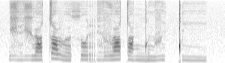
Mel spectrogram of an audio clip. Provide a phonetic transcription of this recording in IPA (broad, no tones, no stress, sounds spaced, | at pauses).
ʒ ɛ̤ ʒ ʉ tˤ i β ɵ θ o r ɛ̤ v ɵ tˤ ɵ ŋ͡ǃ ɨ v i ǃ i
